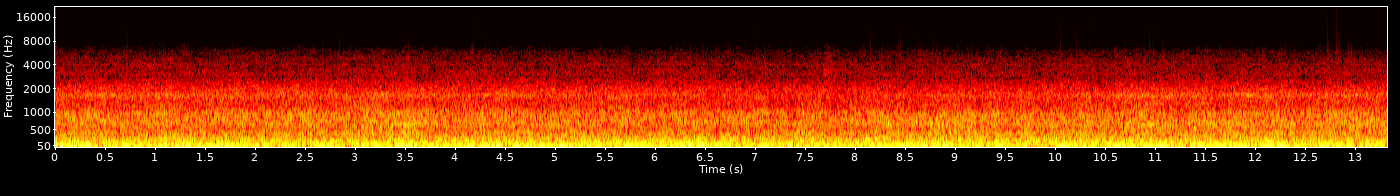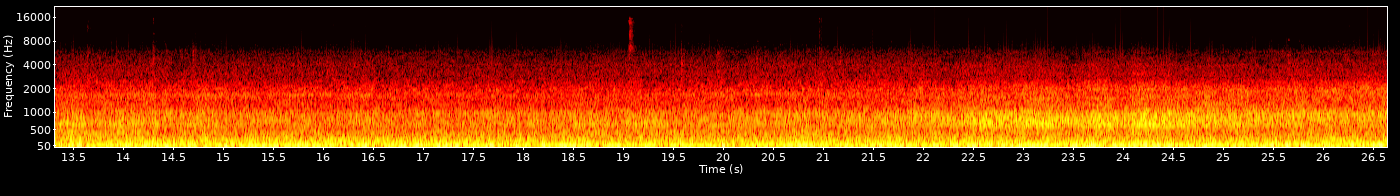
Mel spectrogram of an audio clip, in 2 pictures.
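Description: Steady cabin running noise of an E5 series Shinkansen car travelling through the Seikan Tunnel: a constant deep rumble with a rushing hiss over it, swelling slightly near the end.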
